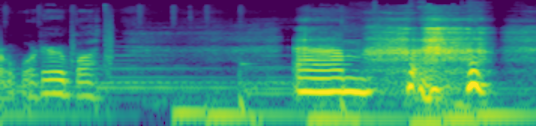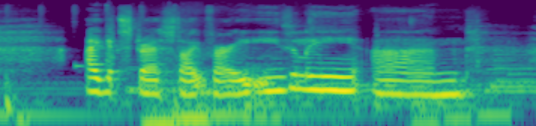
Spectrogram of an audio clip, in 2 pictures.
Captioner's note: nervous laugh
